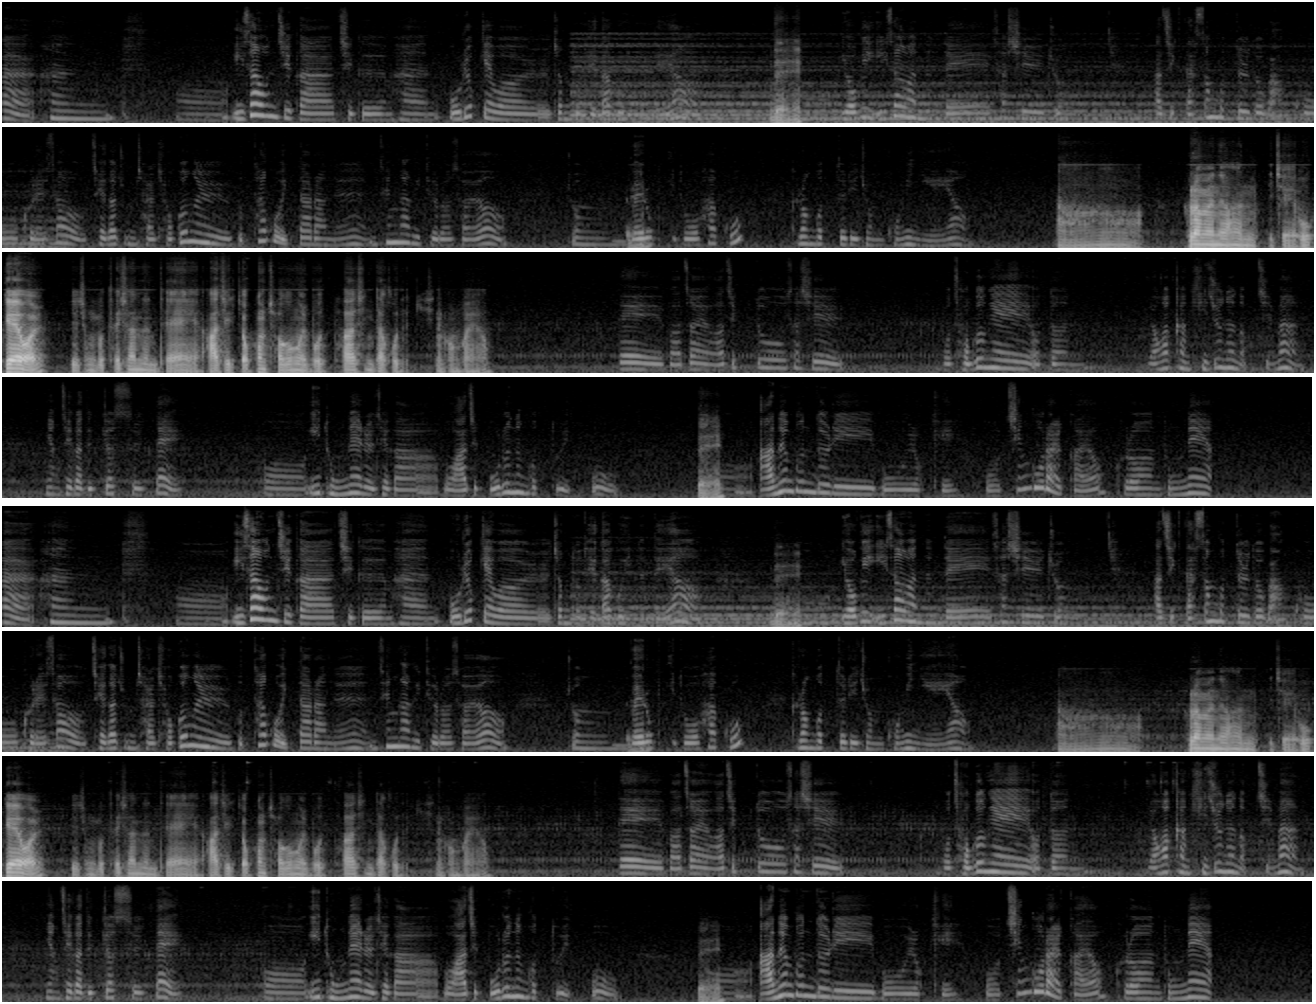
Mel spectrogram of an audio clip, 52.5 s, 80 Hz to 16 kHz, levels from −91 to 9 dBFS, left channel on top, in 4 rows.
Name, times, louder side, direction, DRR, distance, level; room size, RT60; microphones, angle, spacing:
voice 1, 0.0-1.3 1.7-7.0 7.8-10.8 11.1-11.2 11.5-18.2 18.8-20.5 21.0-22.9 32.4-34.7 35.6-37.2 37.7-39.3 39.8-41.2 42.0-45.5 46.4-51.5, right 2 dB, 30° right, 3.6 m, -40 dB
sound 1, 5.7-13.8, left 1 dB, 80° left, 3.4 m, -45 dB
voice 2, 7.7-8.0 19.4-19.5 23.7-24.5 25.0-30.3 30.6-31.1 46.3-46.6, left 5 dB, 35° left, 0.3 m, -26 dB
sound 2, 23.6-42.4, right 2 dB, 90° right, 4.1 m, -58 dB
head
